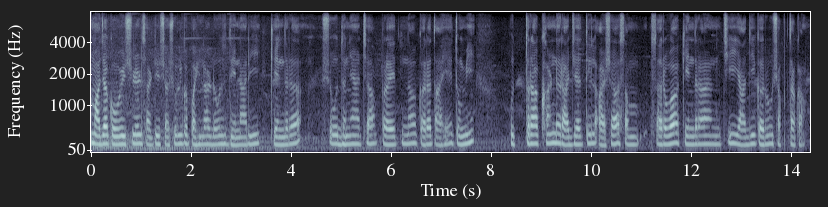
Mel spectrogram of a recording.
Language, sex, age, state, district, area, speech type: Marathi, male, 18-30, Maharashtra, Thane, urban, read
